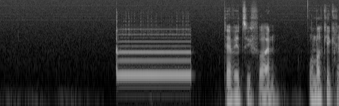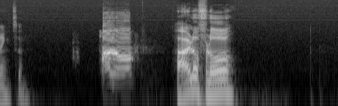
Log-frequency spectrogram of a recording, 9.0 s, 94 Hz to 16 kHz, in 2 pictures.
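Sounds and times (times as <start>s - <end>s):
telephone ringback tone while calling someone: 1.6s - 2.6s
speech: 3.0s - 5.0s, 6.9s - 7.7s.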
